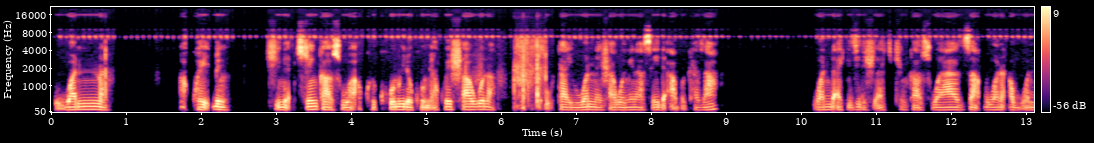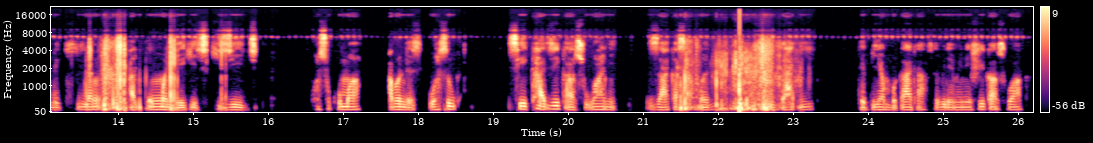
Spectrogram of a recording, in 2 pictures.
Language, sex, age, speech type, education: Hausa, male, 15-29, spontaneous, tertiary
